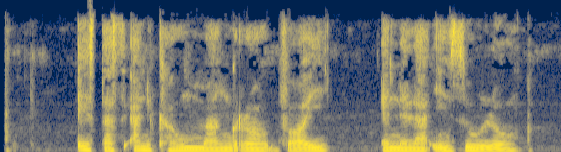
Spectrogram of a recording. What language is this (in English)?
Esperanto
